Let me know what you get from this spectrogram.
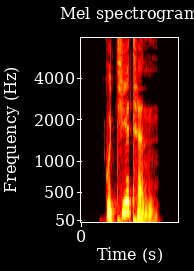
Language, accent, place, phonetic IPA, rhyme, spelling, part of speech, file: German, Germany, Berlin, [ɡuˈtiːɐ̯tn̩], -iːɐ̯tn̩, goutierten, adjective / verb, De-goutierten.ogg
- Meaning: inflection of goutieren: 1. first/third-person plural preterite 2. first/third-person plural subjunctive II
